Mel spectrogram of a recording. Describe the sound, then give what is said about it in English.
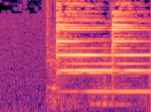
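A bell rung at a closed door gives a bright, loud ring that is struck again partway through and keeps sounding, with no voices. “Let's ring the bell. Probably not gonna like that.”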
